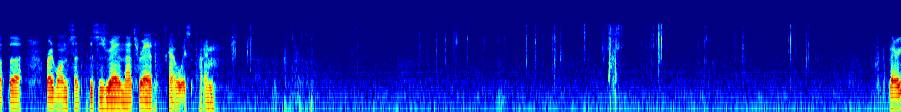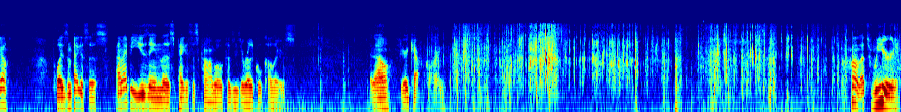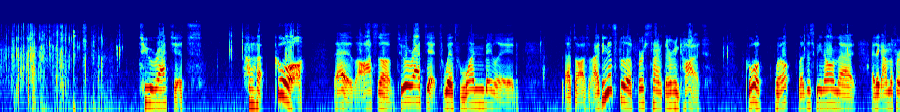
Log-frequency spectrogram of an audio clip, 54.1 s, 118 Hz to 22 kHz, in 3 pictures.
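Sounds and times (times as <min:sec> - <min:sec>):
low steady hum: 0:00.0 - 0:54.0
plastic packaging crinkling: 0:08.3 - 0:13.4, 0:26.2 - 0:38.6
small plastic parts clicking: 0:08.4 - 0:11.8, 0:12.8 - 0:13.4.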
